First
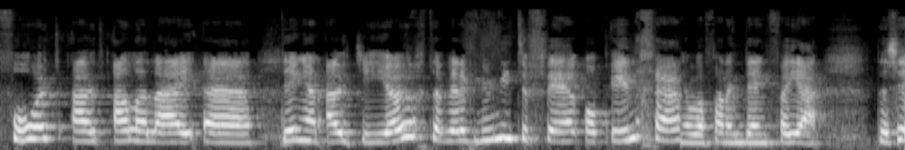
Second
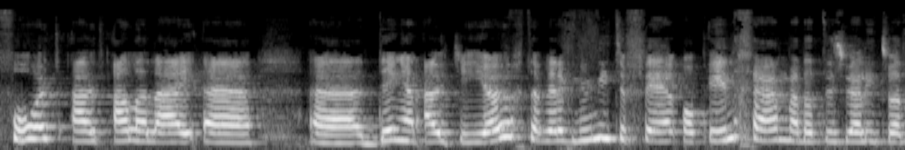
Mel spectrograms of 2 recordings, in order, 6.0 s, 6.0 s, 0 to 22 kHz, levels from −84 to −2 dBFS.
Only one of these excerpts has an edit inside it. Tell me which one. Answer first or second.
first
